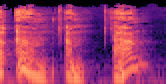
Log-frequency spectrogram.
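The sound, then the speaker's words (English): A voice imitates a gruff throat-clearing cough from a medium-sized, reddish-tinted creature: three rough, voiced bursts, the first longest, with a wavering pitch and no words spoken. “from behind you, there is kind of a cough from a medium-sized, reddish-tinted gelt.”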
